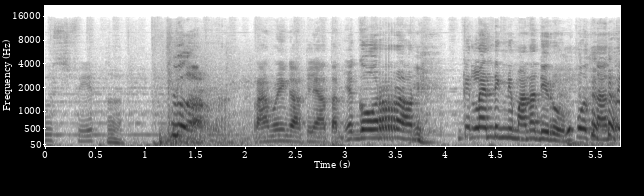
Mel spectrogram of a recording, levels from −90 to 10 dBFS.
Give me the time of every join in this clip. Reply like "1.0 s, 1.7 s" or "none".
none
